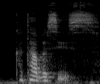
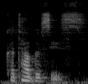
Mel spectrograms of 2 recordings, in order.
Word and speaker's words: katabasis: So, if you wanted to be pedantic about it, the proper pronunciation of this is katabasis. That's is that is pretty much I'm pretty certain how you pronounce it in Greek. Katabasis.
